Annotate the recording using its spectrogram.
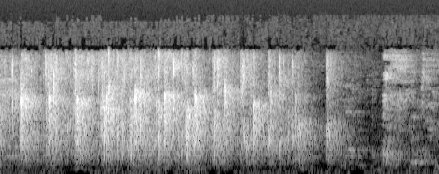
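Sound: audience round of applause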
